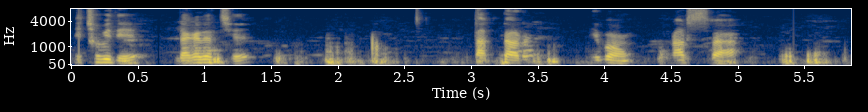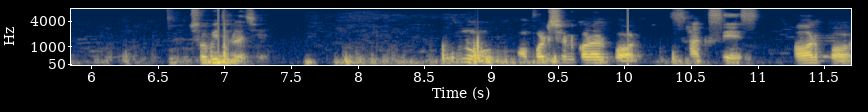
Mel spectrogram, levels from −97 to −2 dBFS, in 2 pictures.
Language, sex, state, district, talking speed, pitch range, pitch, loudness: Bengali, male, West Bengal, Dakshin Dinajpur, 85 wpm, 140-165 Hz, 155 Hz, -20 LUFS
